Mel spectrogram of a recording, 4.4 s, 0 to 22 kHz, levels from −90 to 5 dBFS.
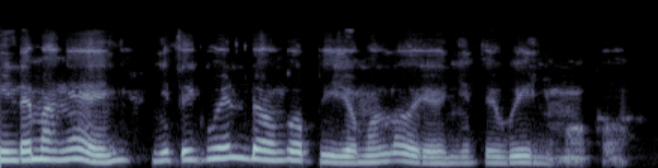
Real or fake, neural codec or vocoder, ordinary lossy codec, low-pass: fake; vocoder, 22.05 kHz, 80 mel bands, HiFi-GAN; none; none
